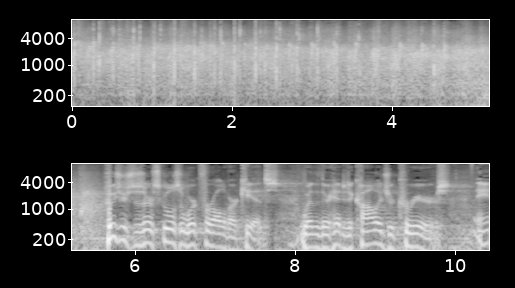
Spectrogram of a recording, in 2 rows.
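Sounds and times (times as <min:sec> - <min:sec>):
audience applause: 0:00.0 - 0:05.6
speech: 0:05.7 - 0:10.4.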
